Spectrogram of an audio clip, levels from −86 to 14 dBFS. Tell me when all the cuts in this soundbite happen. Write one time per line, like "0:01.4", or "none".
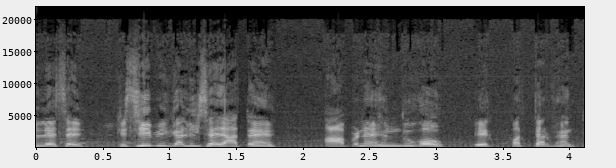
none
